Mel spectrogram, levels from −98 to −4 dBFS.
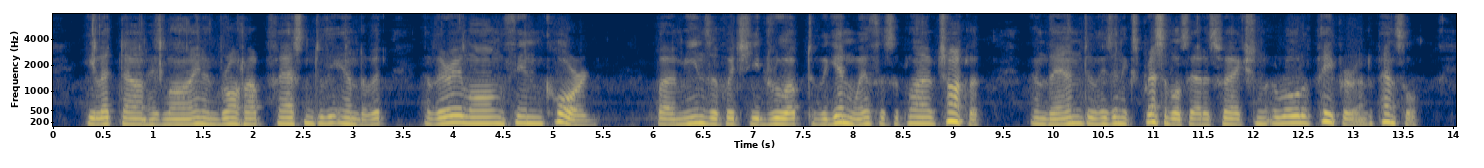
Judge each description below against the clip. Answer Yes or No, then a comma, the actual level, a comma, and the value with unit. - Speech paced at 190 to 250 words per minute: Yes, average, 200 wpm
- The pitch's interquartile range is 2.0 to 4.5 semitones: Yes, narrow, 2.6 semitones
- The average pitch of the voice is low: No, medium, 155 Hz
